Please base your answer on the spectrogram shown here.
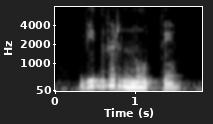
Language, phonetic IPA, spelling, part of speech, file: Ukrainian, [ʋʲidʋerˈnute], відвернути, verb, Uk-відвернути.ogg
- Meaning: 1. to turn away, to turn aside, to avert 2. to divert, to distract 3. to avert, to prevent, to ward off, to fend off 4. to unscrew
